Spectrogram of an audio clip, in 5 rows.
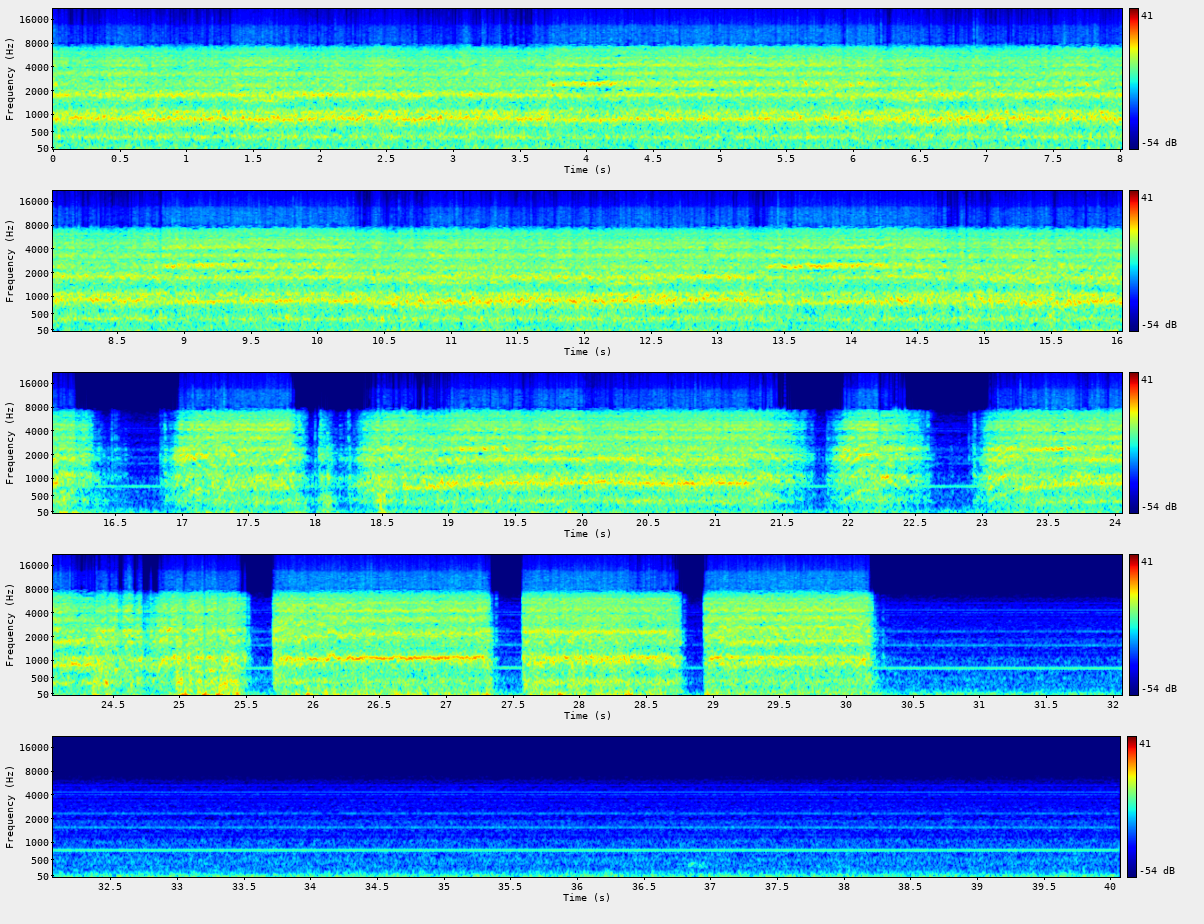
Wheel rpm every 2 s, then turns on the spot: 230, 230, 230, 230, 230, 220, 220, 210, 100, 170, 160, 90, 170, 240, 240, 40, 0, 0, 0, 0.
none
